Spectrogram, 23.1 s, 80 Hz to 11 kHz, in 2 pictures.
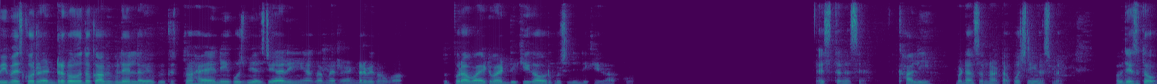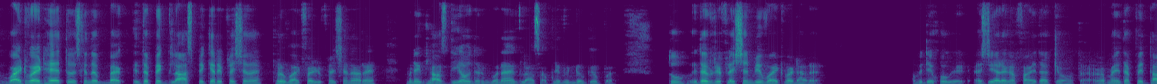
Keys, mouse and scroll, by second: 3.9 click, 4.2 click, 10.2 click, 11.3 middle click, 11.3 middle click, 22.2 right click.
